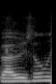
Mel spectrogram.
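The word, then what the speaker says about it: Bhosle: Asha, and I might say this name wrong, Bosel, do we think? Bosel, yeah.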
